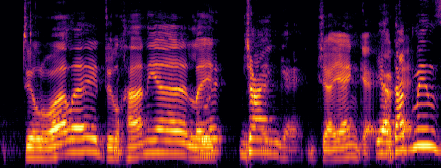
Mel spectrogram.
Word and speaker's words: Dilwale Dulhania Le Jayenge: So, is it pronounced Dilwale Dulhania Le Jayenge? Dilwale Dulhania Le Jayenge. Dilwale Dulhania Le Jayenge.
